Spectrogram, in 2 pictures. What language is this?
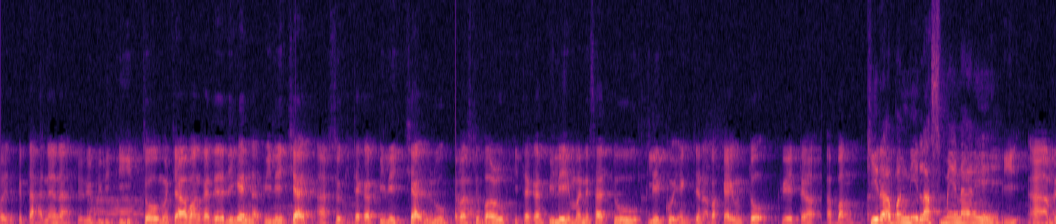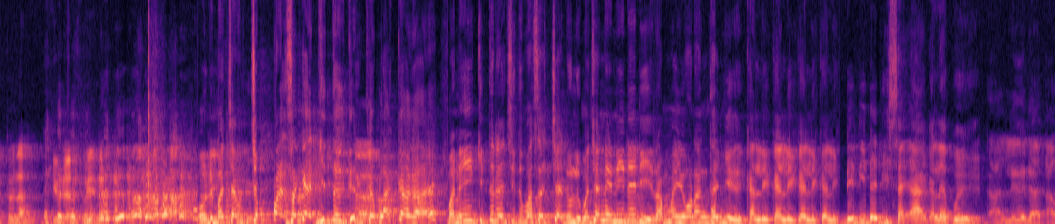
Malay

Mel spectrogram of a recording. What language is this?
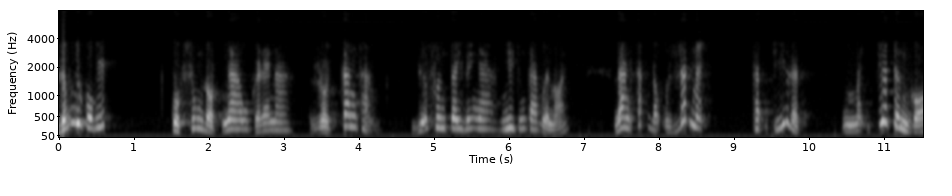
Vietnamese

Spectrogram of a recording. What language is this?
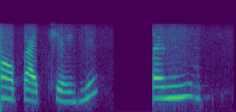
Telugu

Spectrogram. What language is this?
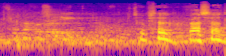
Hebrew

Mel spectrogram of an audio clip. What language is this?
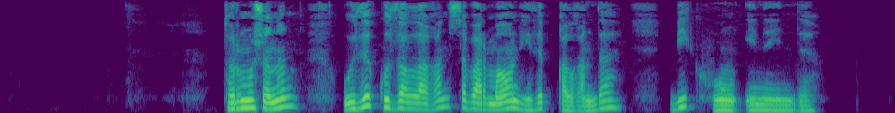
Bashkir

